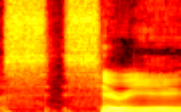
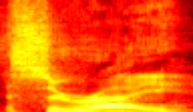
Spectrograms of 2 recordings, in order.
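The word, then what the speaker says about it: Sirui: Is it not Siriu? It's Sirie. It's Surrey. Yeah, Surrey. the Chinese. Okay. It's a Chinese. I forget what word it is in Chinese, but yeah, Surrey.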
